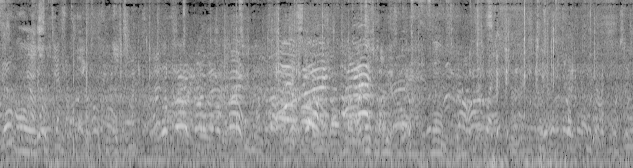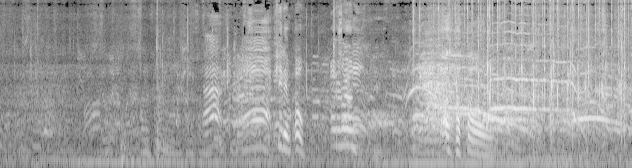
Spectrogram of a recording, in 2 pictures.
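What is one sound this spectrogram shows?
Young players shout and call out across an open field, growing louder toward the end.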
